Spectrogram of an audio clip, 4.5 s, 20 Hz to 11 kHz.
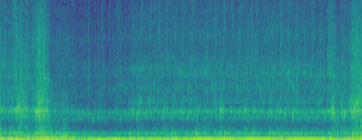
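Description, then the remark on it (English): A big old 1950s Cadillac V8 engine runs with a deep, steady throbbing rumble, briefly revving higher near the start and again at the end, with no voices. “When he listened to the engine sounds with his trusty stethoscope against the valve covers of the great 50s Caddy V8 or on the engine block itself, my father's eyes would light up with a knowing satisfaction rarely seen these days.”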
